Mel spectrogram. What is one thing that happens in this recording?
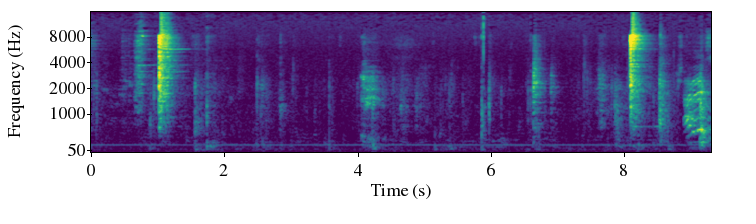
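Swords clash sharply in a large echoing hall.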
